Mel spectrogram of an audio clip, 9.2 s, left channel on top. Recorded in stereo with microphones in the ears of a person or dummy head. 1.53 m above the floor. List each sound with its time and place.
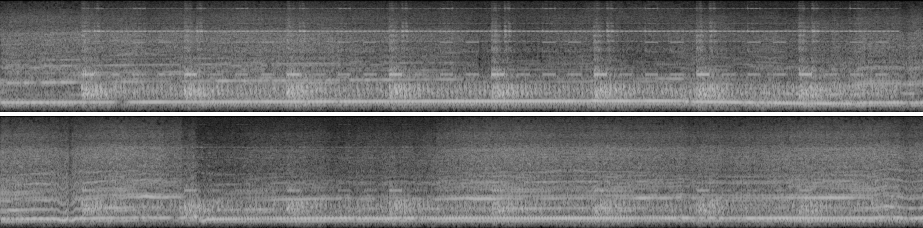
0.8 s an alarm: 75° left (ahead or behind)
